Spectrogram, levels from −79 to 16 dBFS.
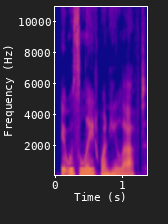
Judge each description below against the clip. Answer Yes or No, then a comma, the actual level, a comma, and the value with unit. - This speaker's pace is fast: Yes, fast, 260 wpm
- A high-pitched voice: Yes, high, 205 Hz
